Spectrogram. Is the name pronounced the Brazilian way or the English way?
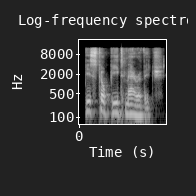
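English. The name is said with original English sounds.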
